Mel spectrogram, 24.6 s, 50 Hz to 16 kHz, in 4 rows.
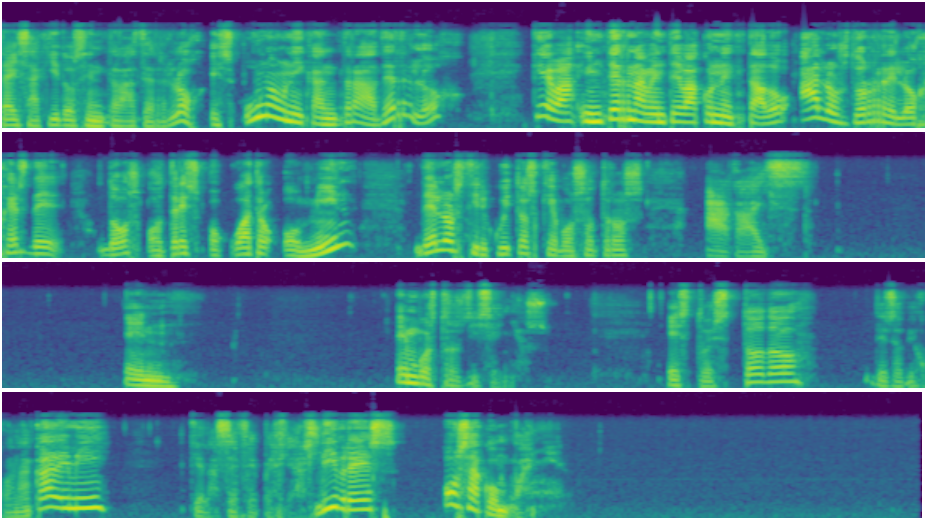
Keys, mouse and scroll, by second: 9.8-10.1 scroll down 2, 10.7 scroll up 2, 12.9 click, 23.4 click, 24.5 click.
